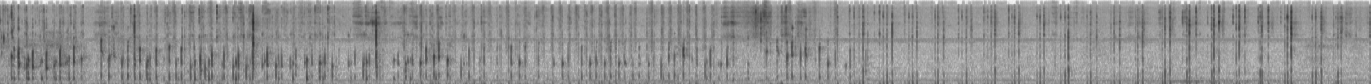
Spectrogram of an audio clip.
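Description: Rapid, steady tapping on the wooden lid of a sweet jasmine candle, a lid that absorbs the candle's scent. The taps are short, dry and crisp, with almost no ring, and run continuously over a faint low hum.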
